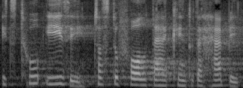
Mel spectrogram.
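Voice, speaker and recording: A woman meditation teacher giving a Dhamma talk with a slow, gentle instructional delivery. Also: lowish voice, a little hiss or hum. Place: meditation hall. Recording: roomy hall with long reverb.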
